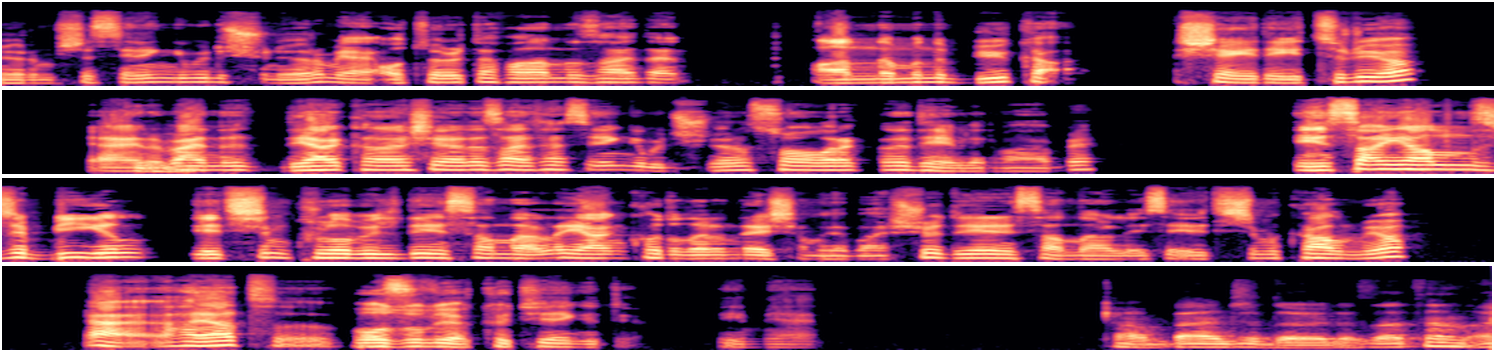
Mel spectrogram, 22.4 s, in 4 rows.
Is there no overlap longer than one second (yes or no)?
yes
